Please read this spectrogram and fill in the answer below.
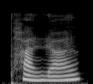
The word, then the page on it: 坦然: tǎn rán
